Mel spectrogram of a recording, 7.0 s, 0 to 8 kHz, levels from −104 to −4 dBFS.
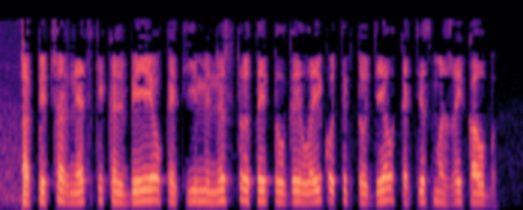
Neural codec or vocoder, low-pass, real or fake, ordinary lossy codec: none; 7.2 kHz; real; MP3, 24 kbps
